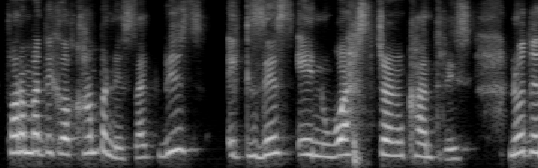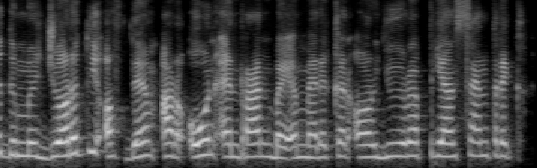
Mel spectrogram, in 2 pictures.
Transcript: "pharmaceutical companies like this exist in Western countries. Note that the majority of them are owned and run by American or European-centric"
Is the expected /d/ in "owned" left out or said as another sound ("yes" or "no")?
yes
